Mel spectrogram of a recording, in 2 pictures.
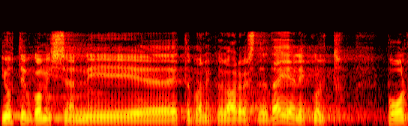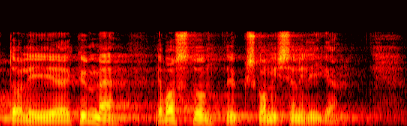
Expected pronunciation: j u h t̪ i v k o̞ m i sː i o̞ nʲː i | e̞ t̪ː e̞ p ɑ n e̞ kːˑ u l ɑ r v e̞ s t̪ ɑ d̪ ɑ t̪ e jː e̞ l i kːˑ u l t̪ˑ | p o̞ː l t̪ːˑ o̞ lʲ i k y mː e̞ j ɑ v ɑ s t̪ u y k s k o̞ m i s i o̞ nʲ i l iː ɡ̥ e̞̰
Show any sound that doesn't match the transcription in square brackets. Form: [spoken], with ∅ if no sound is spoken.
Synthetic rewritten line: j u h t̪ i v k o̞ m i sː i o̞ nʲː i | e̞ t̪ː e̞ p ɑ n e̞ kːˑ u l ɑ r v e̞ s t̪ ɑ d̪ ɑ t̪ [æ] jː e̞ l i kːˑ u l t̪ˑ | p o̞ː l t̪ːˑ o̞ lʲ i k y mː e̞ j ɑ v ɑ s t̪ u y k s k o̞ m i s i o̞ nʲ i l iː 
